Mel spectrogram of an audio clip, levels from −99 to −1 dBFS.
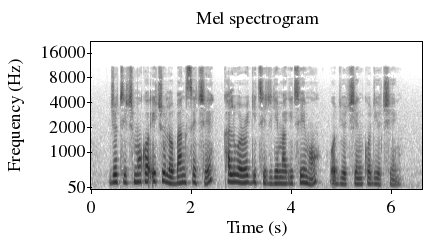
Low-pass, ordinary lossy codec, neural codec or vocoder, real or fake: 10.8 kHz; MP3, 64 kbps; none; real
